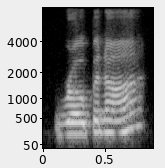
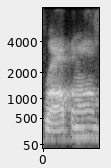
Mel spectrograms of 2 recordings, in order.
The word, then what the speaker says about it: Robina: his bachelor's in history hi it's robina that's okay no one pronounces it right that's totally fine um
